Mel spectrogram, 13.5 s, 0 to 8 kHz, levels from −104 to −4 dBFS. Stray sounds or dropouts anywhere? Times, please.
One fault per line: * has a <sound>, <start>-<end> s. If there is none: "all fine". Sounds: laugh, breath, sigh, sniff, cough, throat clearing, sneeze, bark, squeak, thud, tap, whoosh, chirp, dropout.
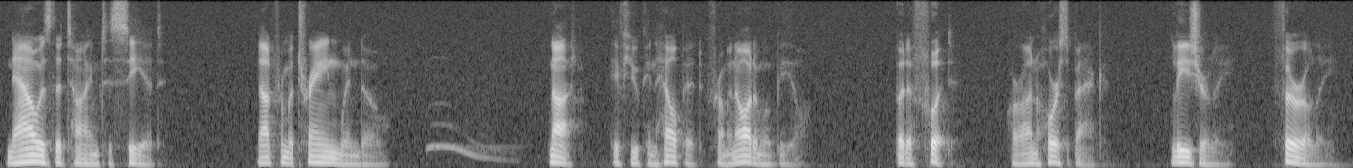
* has a sigh, 4.2-5.3 s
